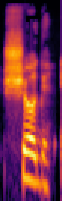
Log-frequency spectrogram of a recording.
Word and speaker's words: Shug: the other one was one of the main characters is named Shug Avery, like sugar, but it's spelled S-H-U-G.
